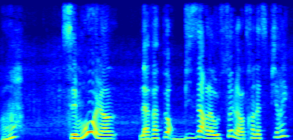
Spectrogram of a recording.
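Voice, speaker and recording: A young man reacting to a monster animation as a YouTuber, excitable and bursting into shouts and slang. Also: high-pitched, fairly quick.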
